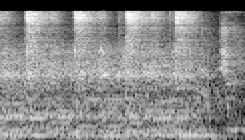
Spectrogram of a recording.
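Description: Live rock band playing an instrumental passage: electric guitars and bass over a drum beat, with hits landing about twice a second.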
